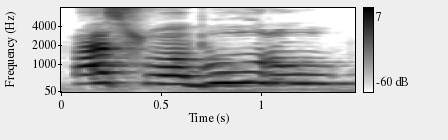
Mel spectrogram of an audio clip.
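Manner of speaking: الصبور said slowly as "as-sabur", lam silent. Shown as a demonstration. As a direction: draw out الصبور, saad doubled. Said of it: "لام خاموش رہے گا".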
